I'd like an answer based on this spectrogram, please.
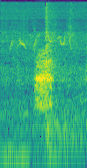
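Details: Barking deer giving repeated alarm calls very close by in dense forest at Jim Corbett, Uttarakhand, while dogs also bark; one short, sharp, loud bark-like burst with a bright harmonic band, over a low rumble of background noise.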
